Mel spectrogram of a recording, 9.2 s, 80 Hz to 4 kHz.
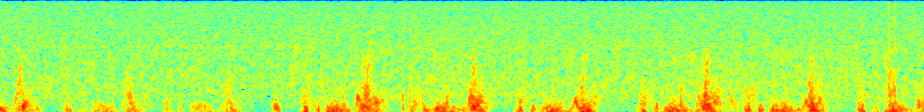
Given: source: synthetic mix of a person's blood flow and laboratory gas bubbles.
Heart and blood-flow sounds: Doppler ultrasound of blood flow; precordium
3.98-4.08 s: bubbles
6.87-6.96 s: bubbles
7.22-7.41 s: bubbles
8.07-8.15 s: bubbles
8.82-9.02 s: bubbles
From the record:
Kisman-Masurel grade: 121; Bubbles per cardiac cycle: 1 to 2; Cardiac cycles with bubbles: 10 to 50%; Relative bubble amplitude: barely perceptible (0.100 to 0.250); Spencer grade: 2 (many but less than half of the cardiac periods contain bubble signals, singularly or in groups); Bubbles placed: anywhere in the cardiac cycle

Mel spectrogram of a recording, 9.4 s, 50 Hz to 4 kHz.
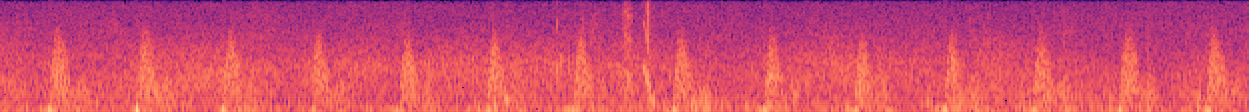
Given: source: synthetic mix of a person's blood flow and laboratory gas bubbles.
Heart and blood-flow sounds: Doppler ultrasound of blood flow; subclavian vein
3.67-3.85 s: bubbles
4.15-4.24 s: bubbles
4.67-5.04 s: bubbles
From the record:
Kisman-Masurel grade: 221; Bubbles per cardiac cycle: several, 3 to 8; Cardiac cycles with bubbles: 10 to 50%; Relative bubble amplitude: barely perceptible (0.100 to 0.250); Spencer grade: 2 (many but less than half of the cardiac periods contain bubble signals, singularly or in groups); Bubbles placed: anywhere in the cardiac cycle

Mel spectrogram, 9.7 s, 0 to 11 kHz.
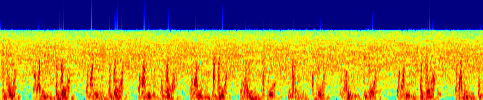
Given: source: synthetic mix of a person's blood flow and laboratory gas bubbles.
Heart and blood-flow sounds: Doppler ultrasound of blood flow; precordium
no bubbles
From the record:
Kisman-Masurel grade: 000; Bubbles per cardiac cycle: 0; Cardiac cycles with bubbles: 0%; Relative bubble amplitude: no bubbles discernible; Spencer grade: 0 (complete lack of bubble signals)

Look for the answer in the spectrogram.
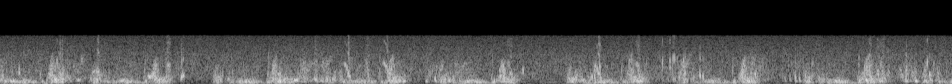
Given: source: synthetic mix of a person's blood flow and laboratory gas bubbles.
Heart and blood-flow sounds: Doppler ultrasound of blood flow; precordium
0.00-0.24 s: bubbles
0.52-0.86 s: bubbles
0.90-1.05 s: bubbles
1.46-1.58 s: bubbles
1.64-1.73 s: bubbles
1.79-1.88 s: bubbles
2.90-3.33 s: bubbles
3.40-3.72 s: bubbles
3.81-3.98 s: bubbles
4.01-4.08 s: bubbles
4.25-4.73 s: bubbles
5.07-5.16 s: bubbles
5.19-5.27 s: bubbles
5.70-6.08 s: bubbles
6.34-6.48 s: bubbles
6.55-7.07 s: bubbles
7.45-7.68 s: bubbles
7.82-8.32 s: bubbles
8.57-8.93 s: bubbles
8.96-9.21 s: bubbles
9.24-9.43 s: bubbles
From the record:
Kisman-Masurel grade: 242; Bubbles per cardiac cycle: several, 3 to 8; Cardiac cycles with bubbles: 100%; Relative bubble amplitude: moderate (0.250 to 0.450); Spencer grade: 3 (all of the cardiac periods contain showers or single bubble signals, but not dominating or overriding the cardiac motion signals); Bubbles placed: anywhere in the cardiac cycle

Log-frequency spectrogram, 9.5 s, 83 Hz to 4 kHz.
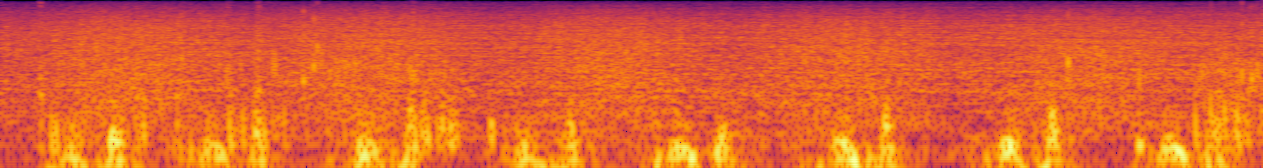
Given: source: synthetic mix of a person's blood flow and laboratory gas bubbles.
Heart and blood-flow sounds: Doppler ultrasound of blood flow; precordium
0.27-0.48 s: bubbles
1.02-1.13 s: bubbles
1.27-1.46 s: bubbles
1.65-2.17 s: bubbles
2.25-2.48 s: bubbles
3.05-3.48 s: bubbles
3.65-3.74 s: bubbles
7.99-8.05 s: bubbles
8.50-8.61 s: bubbles
8.93-9.48 s: bubbles
From the record:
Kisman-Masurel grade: 232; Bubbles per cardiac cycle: several, 3 to 8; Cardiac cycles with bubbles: 50 to 99%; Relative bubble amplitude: moderate (0.250 to 0.450); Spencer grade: 3 (all of the cardiac periods contain showers or single bubble signals, but not dominating or overriding the cardiac motion signals); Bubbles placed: only in the low amplitude regions of the cardiac cycle

